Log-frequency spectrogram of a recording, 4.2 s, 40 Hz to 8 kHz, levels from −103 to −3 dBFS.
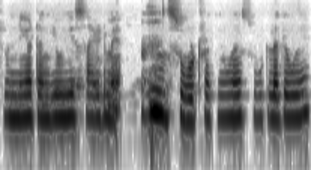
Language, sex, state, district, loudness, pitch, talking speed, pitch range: Hindi, female, Chhattisgarh, Korba, -18 LUFS, 210 Hz, 160 wpm, 205-215 Hz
